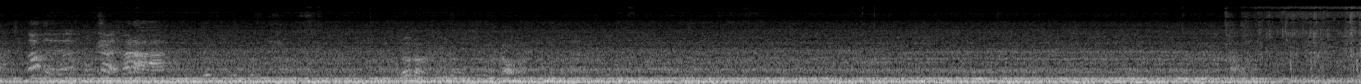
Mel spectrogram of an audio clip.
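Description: Water boils and bubbles steadily.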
